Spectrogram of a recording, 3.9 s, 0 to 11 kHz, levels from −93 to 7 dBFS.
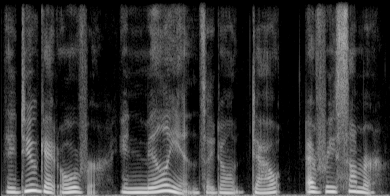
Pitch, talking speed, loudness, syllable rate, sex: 245 Hz, 170 wpm, -17 LUFS, 4.7 syllables/s, female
